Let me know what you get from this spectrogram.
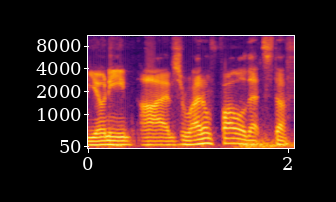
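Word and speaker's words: Jony: Where I can say, is that his name, Yoni? Johnny? I think Johnny. he pronounces it Johnny. I thought. Oh, you say Johnny? Does he say Yoni? I don't know. Andy, what do you say? I think it's Johnny.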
